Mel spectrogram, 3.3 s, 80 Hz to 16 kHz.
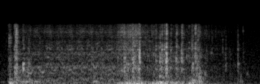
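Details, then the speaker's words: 1986 Oldsmobile Cutlass Supreme 305ci Chevrolet V8, cold start after 60 days parked with a weak battery; long labored cranking, then ragged firing that cuts in and out; dead cylinder suspected from a bad plug wire or fouled plug. "Well, that was a cold start, but it's she's a runner. Whew. Wow. So it definitely has a dead cylinder. It keeps cutting in and out."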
